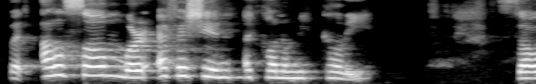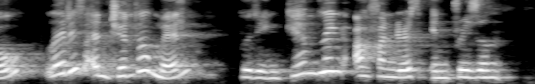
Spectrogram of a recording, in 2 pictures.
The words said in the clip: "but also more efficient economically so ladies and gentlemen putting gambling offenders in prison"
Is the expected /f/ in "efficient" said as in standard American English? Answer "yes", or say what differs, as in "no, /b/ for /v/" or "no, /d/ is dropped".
yes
